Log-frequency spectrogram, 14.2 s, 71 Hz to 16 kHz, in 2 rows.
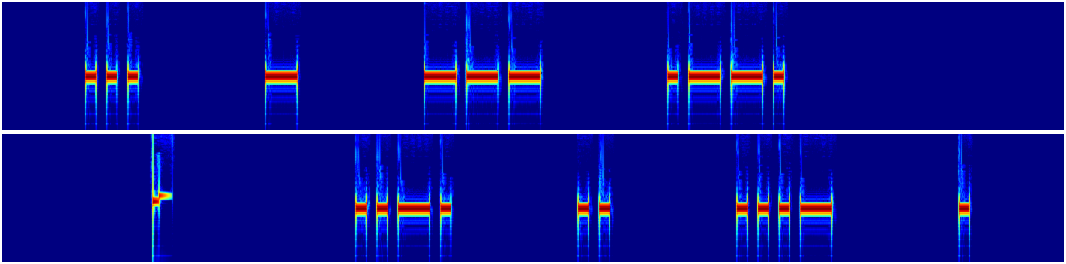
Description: Morse code, heard as a keyed tone, about 17 wpm, spaced as for 8 wpm, 700 Hz. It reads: STOP FIVE
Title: 4x Character Spacing - Top 500 Words - 17wpm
